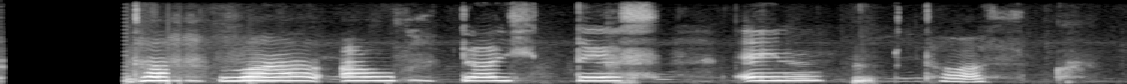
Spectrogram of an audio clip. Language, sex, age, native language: Icelandic, male, 6, Icelandic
